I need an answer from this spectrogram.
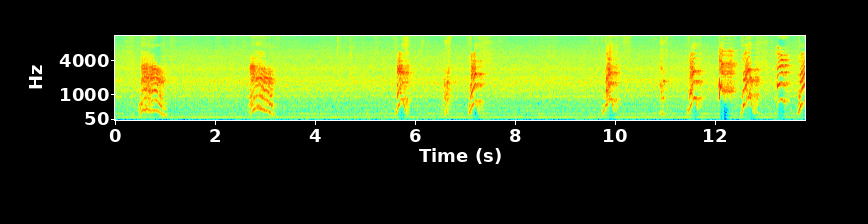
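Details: Chug, a pet dog, playing and fighting its owner's hand like a dog: about a dozen short yips and sharp play barks, sparse at first and then bunching into a rapid cluster, over a low steady hum indoors.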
